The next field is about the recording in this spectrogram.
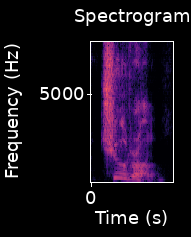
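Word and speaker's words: Zhurong: Oh, Churong. I think that's how you pronounce it correctly. Churong. You actually have to roll your R in it, which blew my mind about that.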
